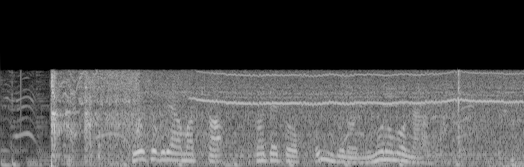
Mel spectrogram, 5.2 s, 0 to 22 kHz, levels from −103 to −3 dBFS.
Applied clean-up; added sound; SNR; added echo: none; Engine starting / Car; 0 dB; none.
